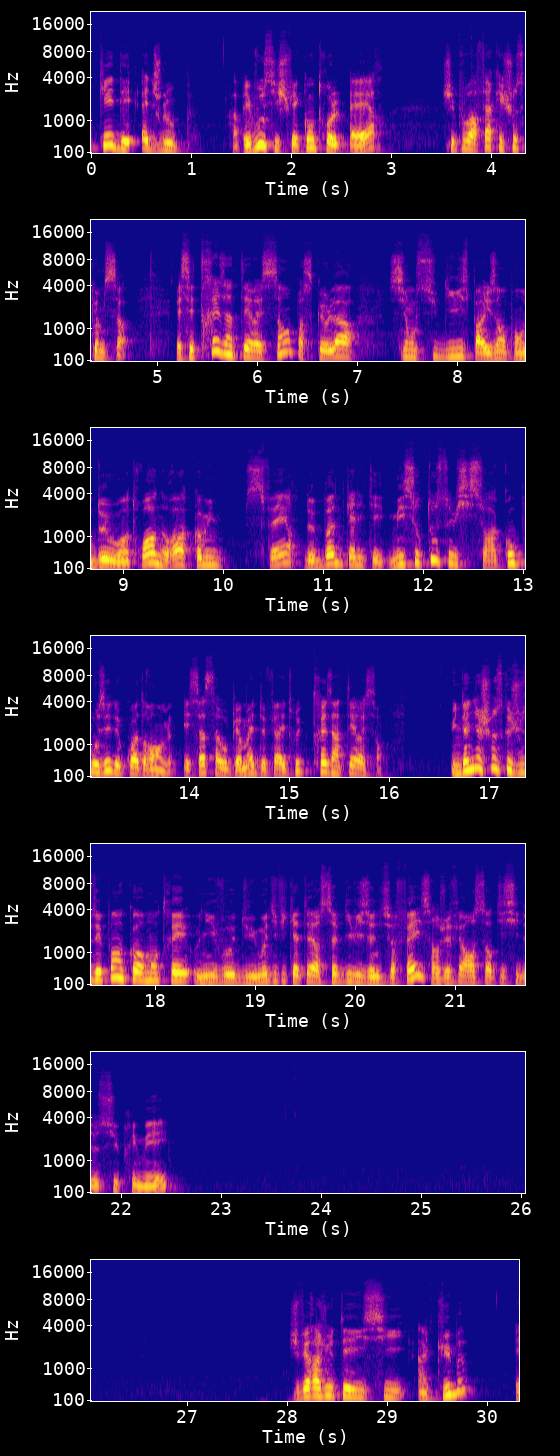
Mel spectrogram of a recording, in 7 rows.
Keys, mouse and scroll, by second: 2.9 ctrl+r, 21.4 x, 23.8 click, 28.2 shift+a.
